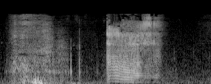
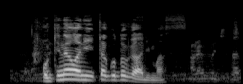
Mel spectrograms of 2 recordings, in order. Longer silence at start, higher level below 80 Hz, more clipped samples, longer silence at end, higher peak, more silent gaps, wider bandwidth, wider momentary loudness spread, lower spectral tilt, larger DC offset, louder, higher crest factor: second, 0.05 s vs 0.35 s; first, -34 dBFS vs -76 dBFS; neither; first, 0.35 s vs 0.05 s; first, 0 dBFS vs -4 dBFS; neither; about the same, 11.5 kHz vs 11 kHz; about the same, 14 LU vs 14 LU; second, -2 dB/octave vs -3.5 dB/octave; neither; first, -17 LUFS vs -22 LUFS; about the same, 20 dB vs 20 dB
